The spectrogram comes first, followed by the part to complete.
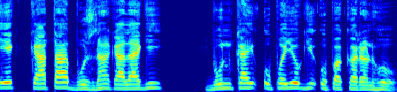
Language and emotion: Nepali, neutral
